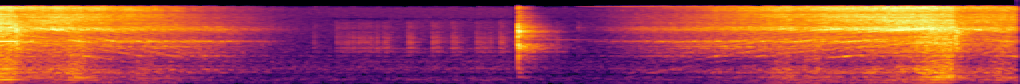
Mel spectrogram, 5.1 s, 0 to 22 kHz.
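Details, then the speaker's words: Axminster Precision Pro Pen Lathe, 375 W motor (owner thinks brushed): winds down to quiet, click, then smooth whir climbing gradually to full speed (3,600 RPM max) without hesitation; normal soft start. "As you can hear there, it's a soft start, so it gradually accelerates. So that's not damaging the motor as much."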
